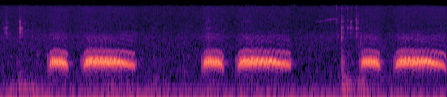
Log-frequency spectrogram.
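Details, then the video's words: Spotted dove giving rapid 'gù kích bổi' coos: three clear pairs of a short note followed by a longer, slightly falling mellow coo, about a second apart. There is a single faint click. "Tiếng chim quân tử chiêu gù kích bổi cực nhanh"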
